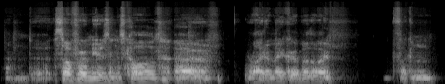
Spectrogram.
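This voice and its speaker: Young man, very deep husky voice, flat delivery, casual rambling tutorial with swearing, phone mic. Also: moderate pace. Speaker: stage tech student. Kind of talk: casual live screen walkthrough. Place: indoors at a screen. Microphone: phone filming a screen.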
